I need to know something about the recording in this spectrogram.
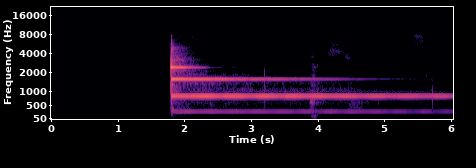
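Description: Buddhist bowl bell struck once, about two seconds in, ringing on in a steady tone of several pitches that slowly fades. The strike marks a prostration at the altar.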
